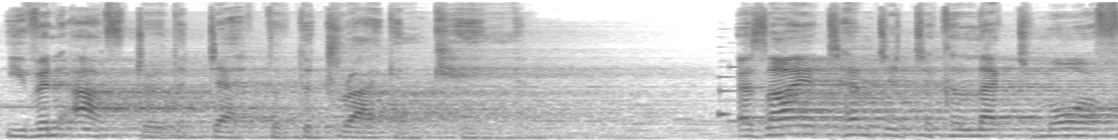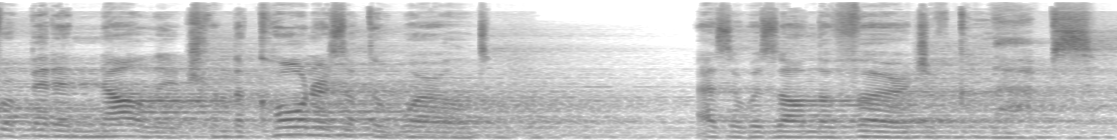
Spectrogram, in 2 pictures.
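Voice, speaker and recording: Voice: medium pitch, a bit bright, faint music behind, close to an everyday voice. Brief: actor as an ancient wounded dragon, scornful and solemn, in a huge echoing cavern. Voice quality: slow, grave and solemn. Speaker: game character. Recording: heavy cavernous echo with long reverb.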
